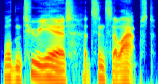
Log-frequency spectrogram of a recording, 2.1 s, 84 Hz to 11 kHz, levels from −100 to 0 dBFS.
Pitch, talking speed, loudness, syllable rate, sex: 110 Hz, 200 wpm, -20 LUFS, 5.1 syllables/s, male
